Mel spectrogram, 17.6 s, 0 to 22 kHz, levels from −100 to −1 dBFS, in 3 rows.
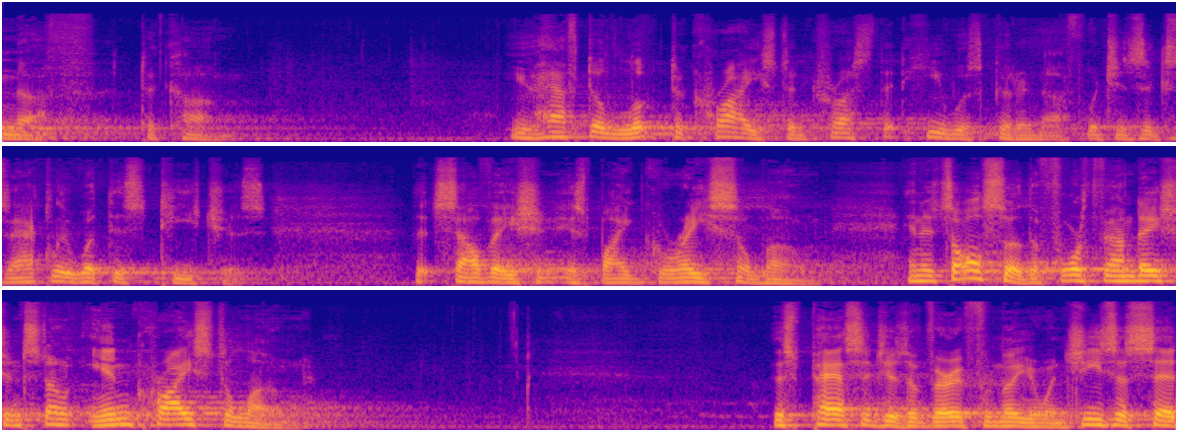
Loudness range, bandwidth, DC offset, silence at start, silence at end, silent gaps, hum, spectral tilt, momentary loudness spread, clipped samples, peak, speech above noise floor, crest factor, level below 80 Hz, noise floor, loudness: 9 LU; 16 kHz; under 0.1%; 0 s; 0 s; none; none; -5.5 dB/octave; 18 LU; under 0.1%; -6 dBFS; 36 dB; 20 dB; -58 dBFS; -59 dBFS; -24 LUFS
